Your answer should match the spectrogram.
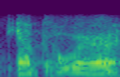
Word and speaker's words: Capoeira: Capoeira, okay.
